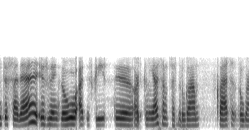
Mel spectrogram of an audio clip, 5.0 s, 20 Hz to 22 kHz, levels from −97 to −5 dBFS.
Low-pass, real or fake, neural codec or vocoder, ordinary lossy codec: 3.6 kHz; fake; codec, 16 kHz in and 24 kHz out, 0.9 kbps, LongCat-Audio-Codec, four codebook decoder; Opus, 64 kbps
